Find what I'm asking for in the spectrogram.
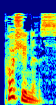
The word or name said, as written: pushiness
